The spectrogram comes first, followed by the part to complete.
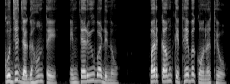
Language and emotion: Sindhi, neutral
